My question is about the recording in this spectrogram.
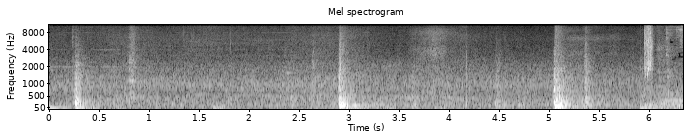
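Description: SUV doors being opened and shut: a few dull knocks over a quiet background, the loudest about three and five seconds in.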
